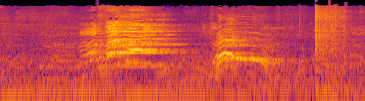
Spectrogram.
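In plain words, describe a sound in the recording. Men shout encouragement in a large hall.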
